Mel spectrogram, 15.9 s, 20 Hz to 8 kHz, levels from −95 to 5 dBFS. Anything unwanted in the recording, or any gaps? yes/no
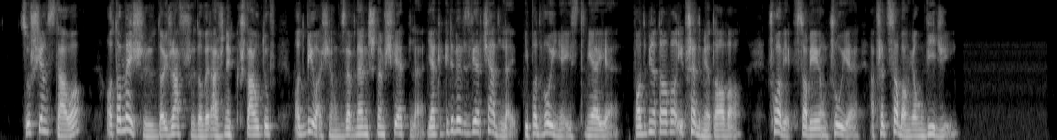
no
